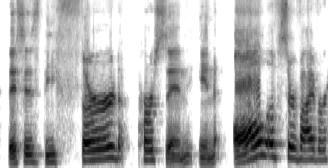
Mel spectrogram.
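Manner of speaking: deliberate, measured quiz question; slow, careful reading. Real, not acted. Host reads a tricky question to players, slow and careful. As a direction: read it out slowly in separate phrases. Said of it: "I'm gonna read it slowly".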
